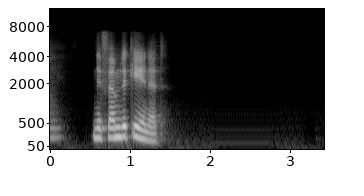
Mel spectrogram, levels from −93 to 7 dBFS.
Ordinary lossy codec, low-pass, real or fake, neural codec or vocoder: MP3, 64 kbps; 7.2 kHz; fake; codec, 16 kHz, about 1 kbps, DyCAST, with the encoder's durations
